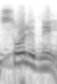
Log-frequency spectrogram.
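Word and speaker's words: солидные: The stress on the first syllable in the word solidные is not typical for Russian, but still we have to be correct about that.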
